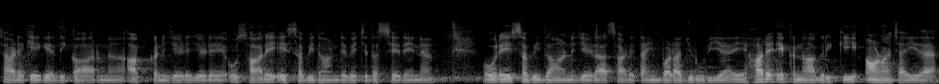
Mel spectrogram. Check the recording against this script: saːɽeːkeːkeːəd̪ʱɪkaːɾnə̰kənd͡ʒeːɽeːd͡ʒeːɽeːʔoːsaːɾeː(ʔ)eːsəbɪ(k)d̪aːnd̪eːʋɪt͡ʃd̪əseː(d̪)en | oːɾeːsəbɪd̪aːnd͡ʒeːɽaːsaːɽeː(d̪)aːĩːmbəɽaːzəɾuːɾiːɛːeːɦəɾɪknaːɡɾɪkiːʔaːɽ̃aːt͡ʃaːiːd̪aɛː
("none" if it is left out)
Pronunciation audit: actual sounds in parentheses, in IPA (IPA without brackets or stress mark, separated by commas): ʔ, none, d̪, t̪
